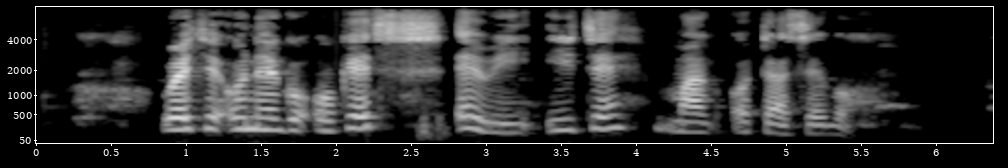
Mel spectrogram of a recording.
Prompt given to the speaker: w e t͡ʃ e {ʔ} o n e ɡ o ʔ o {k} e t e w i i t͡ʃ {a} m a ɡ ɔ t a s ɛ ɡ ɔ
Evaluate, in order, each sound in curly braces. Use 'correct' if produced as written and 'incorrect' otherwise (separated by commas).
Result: correct, correct, incorrect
